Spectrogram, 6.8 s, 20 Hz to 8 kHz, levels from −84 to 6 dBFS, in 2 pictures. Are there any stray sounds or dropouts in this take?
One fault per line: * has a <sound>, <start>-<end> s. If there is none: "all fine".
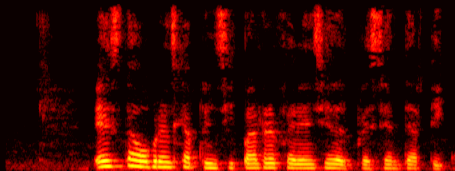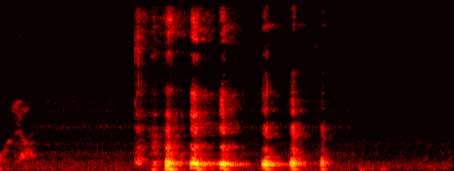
* has a laugh, 4.4-6.0 s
